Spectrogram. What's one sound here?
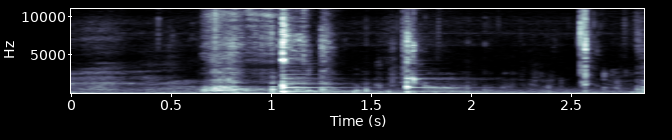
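A spoon clinks against a metal pot.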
